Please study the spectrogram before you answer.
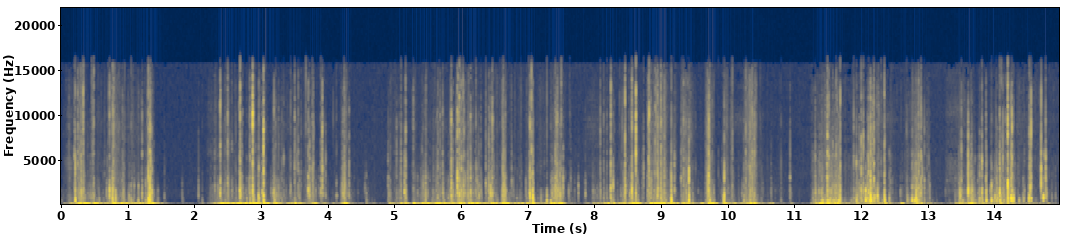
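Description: Fingertips tap and scratch across a clear, inflated plastic-film air packing pillow, producing dense bursts of crinkly, crackling patter. The bursts are separated by brief pauses and sit over a strong low rumble, with quick, dry clicks that die away almost instantly.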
